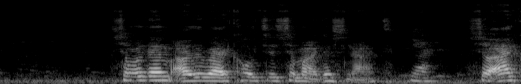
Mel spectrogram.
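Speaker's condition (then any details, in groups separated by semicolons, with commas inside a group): Brain injury; in brain injury rehab facility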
